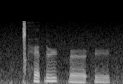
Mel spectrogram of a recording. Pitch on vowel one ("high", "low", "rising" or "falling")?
high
